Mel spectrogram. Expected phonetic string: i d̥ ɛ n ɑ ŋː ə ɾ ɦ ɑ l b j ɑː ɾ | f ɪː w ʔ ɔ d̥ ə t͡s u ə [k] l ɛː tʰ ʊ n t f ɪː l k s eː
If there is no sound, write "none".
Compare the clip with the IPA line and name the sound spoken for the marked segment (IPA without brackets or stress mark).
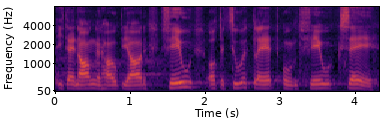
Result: k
